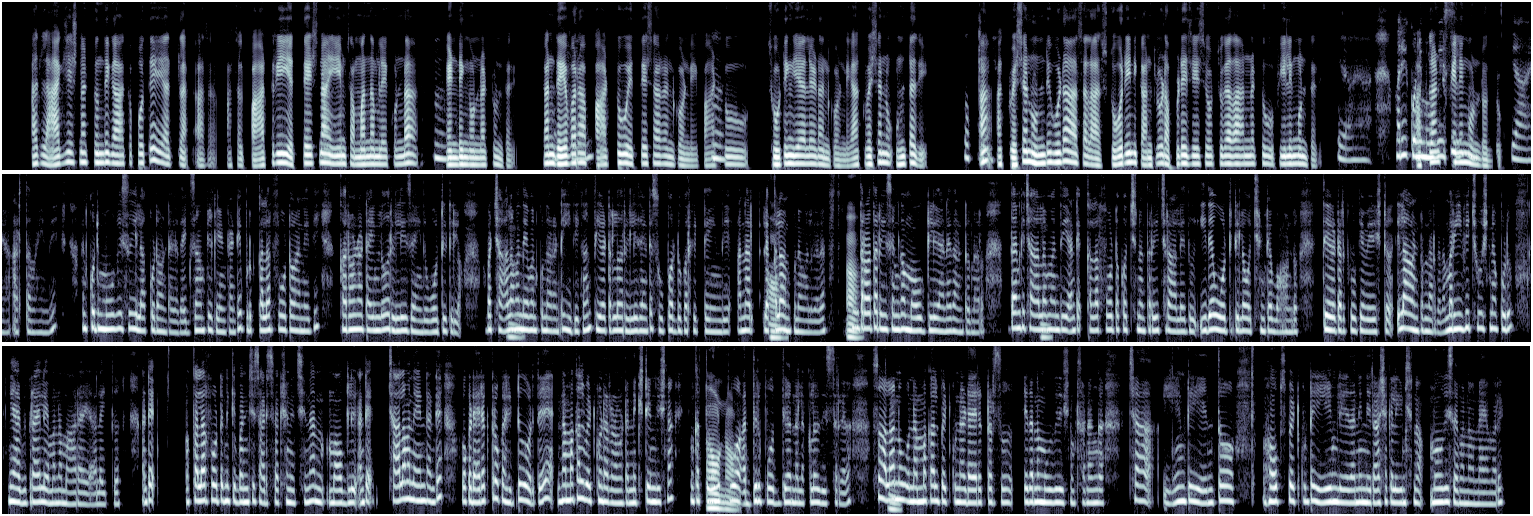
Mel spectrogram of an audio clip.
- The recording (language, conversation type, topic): Telugu, podcast, సినిమా ముగింపు ప్రేక్షకుడికి సంతృప్తిగా అనిపించాలంటే ఏమేం విషయాలు దృష్టిలో పెట్టుకోవాలి?
- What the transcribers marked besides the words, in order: in English: "ల్యాగ్"; in English: "పార్ట్ 3"; in English: "ఎండింగ్"; in English: "పార్ట్ 2"; in English: "పార్ట్ 2 షూటింగ్"; in English: "క్వశ్చన్"; in English: "క్వశ్చన్"; in English: "స్టోరీని కంక్లూడ్"; other background noise; in English: "ఫీలింగ్"; in English: "అండ్"; in English: "ఎగ్జాంపుల్‌కి"; in English: "రిలీజ్"; in English: "ఓటీటీలో. బట్"; in English: "రిలీజ్"; in English: "సూపర్ డూపర్ హిట్"; sniff; in English: "రీసెంట్‌గా"; in English: "రీచ్"; in English: "ఓటీటీలో"; in English: "వేస్ట్"; sniff; in English: "లైక్"; in English: "సాటిస్ఫాక్షన్"; in English: "డైరెక్టర్"; in English: "హిట్"; in English: "నెక్స్ట"; in English: "సో"; in English: "మూవీస్"; in English: "సడెన్‌గా"; sniff; in English: "హోప్స్"; in English: "మూవీస్"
